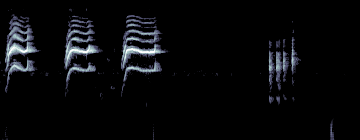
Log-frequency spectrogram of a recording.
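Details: Pet talking parrot repeating three long, strongly harmonic calls that rise sharply then hold steady, roughly once a second, followed by a short burst of quick stuttering chatter and a soft click.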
